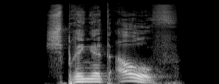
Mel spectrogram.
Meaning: second-person plural subjunctive I of aufspringen
- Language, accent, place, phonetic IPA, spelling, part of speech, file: German, Germany, Berlin, [ˌʃpʁɪŋət ˈaʊ̯f], springet auf, verb, De-springet auf.ogg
